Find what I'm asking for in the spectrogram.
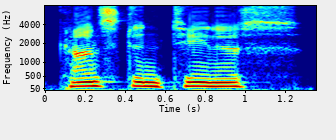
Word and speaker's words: Constantius: Constantius.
